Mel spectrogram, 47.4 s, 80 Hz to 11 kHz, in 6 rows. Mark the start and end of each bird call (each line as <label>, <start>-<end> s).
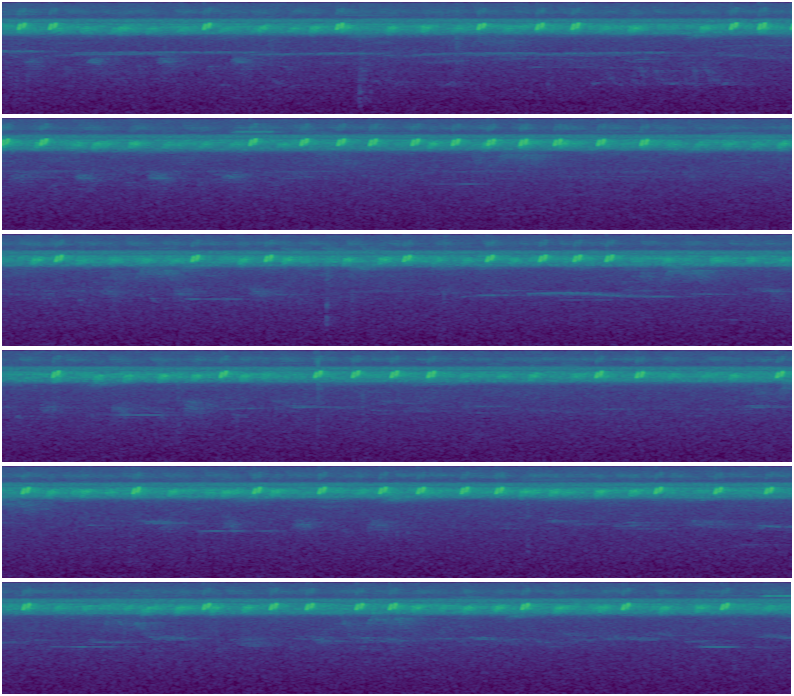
Gray Antbird (Cercomacra cinerascens), 0.0-2.9 s
Purple-throated Fruitcrow (Querula purpurata), 2.1-4.8 s
Thrush-like Wren (Campylorhynchus turdinus), 5.3-7.5 s
Hauxwell's Thrush (Turdus hauxwelli), 6.8-47.4 s
Gray Antbird (Cercomacra cinerascens), 7.9-11.1 s
Dusky-capped Greenlet (Pachysylvia hypoxantha), 10.9-17.9 s
Gray Antbird (Cercomacra cinerascens), 16.4-18.9 s
Black-faced Antthrush (Formicarius analis), 20.3-22.7 s
Dusky-capped Greenlet (Pachysylvia hypoxantha), 22.0-23.1 s
Gray Antbird (Cercomacra cinerascens), 23.7-26.2 s
Black-faced Antthrush (Formicarius analis), 25.7-28.1 s
Black-faced Antthrush (Formicarius analis), 28.4-29.9 s
Dusky-capped Greenlet (Pachysylvia hypoxantha), 31.2-32.3 s
Gray Antbird (Cercomacra cinerascens), 32.5-35.8 s
Screaming Piha (Lipaugus vociferans), 38.9-39.5 s
Dusky-capped Greenlet (Pachysylvia hypoxantha), 40.4-47.4 s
